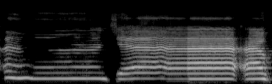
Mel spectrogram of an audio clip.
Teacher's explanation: Jim is harf ikhfa, so you will hide the sound of noon, and you will go to you will keep this noon in your nose, and you will go towards the makhraj of Jim.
